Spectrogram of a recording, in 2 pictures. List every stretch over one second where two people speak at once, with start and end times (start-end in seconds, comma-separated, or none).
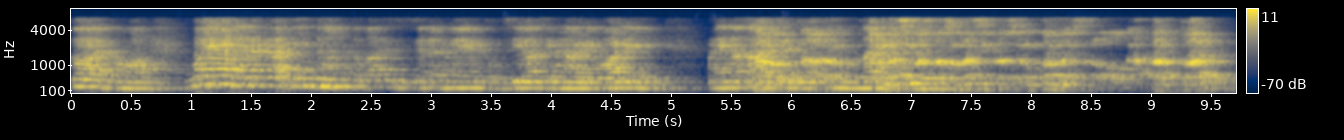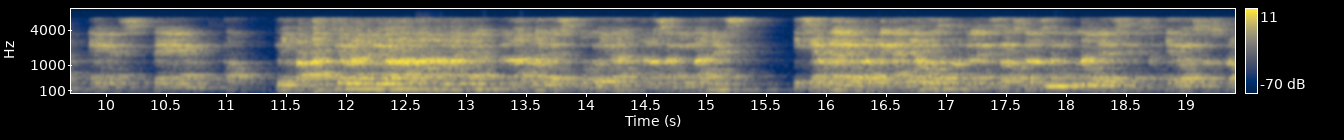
5.6-7.0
